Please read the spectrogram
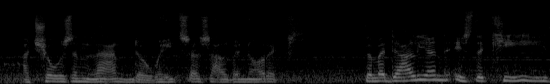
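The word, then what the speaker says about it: Albinaurics: Albinorics, that's how you say it.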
